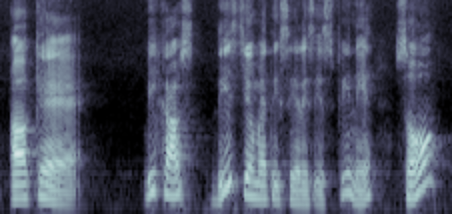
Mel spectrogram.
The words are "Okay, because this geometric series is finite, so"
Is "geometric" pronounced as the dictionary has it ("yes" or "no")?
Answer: no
